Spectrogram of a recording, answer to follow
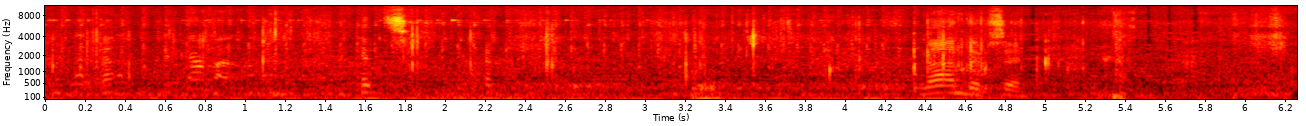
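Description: Indistinct voices over a steady low rumble, with a sharp thump a little after three seconds and another near the end.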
